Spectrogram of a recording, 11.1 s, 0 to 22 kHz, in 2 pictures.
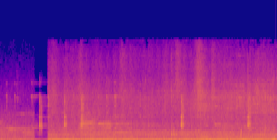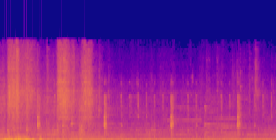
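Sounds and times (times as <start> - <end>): background music: 0.0 - 11.0
indoor mall hubbub: 0.0 - 11.0
scattered clicks: 0.1 - 11.0
hissing rush: 1.0 - 8.1.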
